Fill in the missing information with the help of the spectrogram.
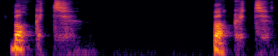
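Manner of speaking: booked ending in a clipped T; booked as one syllable. Shown as a demonstration. Teacher modelling booked with no extra syllable. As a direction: say booked as bookt. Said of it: "Same will happen for book".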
